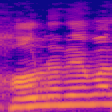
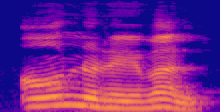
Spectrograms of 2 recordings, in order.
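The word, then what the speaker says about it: honorable: अब यहां प नरेल इसको हॉनरेबल नहीं कहते इसको बोलते नरेल इसको बोलते हैं नरे बल नरे बल नरे बल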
